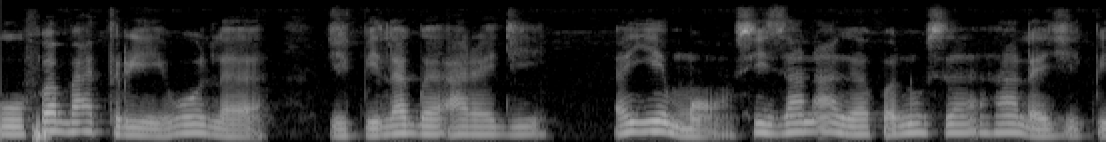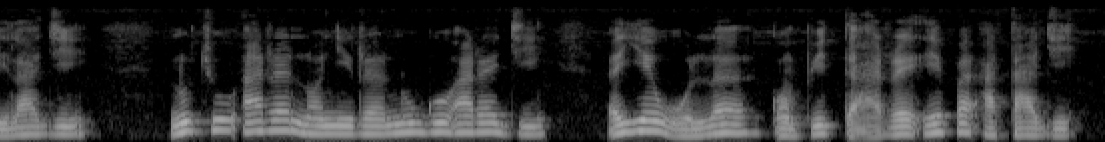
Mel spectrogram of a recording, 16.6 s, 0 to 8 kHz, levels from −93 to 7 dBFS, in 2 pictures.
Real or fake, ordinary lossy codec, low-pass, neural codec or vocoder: real; MP3, 48 kbps; 7.2 kHz; none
